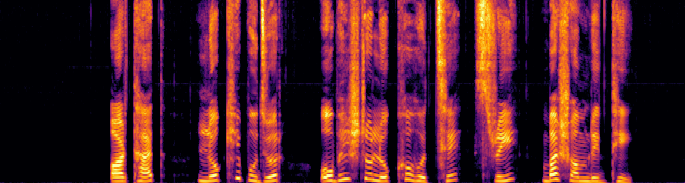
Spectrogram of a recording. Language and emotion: Bengali, neutral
